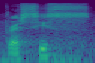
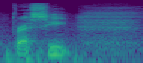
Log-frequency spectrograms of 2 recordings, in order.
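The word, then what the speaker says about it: précis: Okay, this is not pronounced just as precis. It's a pressy and uh in this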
